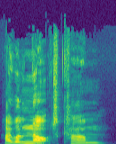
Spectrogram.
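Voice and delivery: a cat who answers to no one; haughty cat. Acted. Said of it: "said the cat".

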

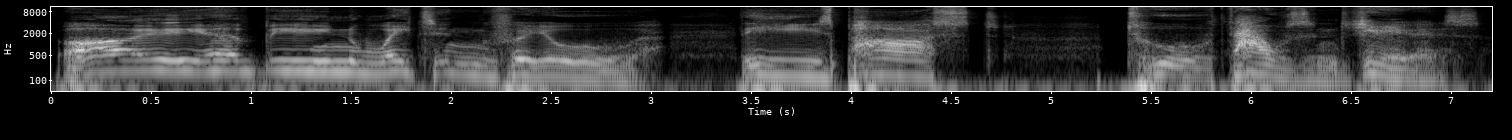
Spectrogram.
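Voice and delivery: a lightly voiced wise old dog, slow and clear. A narrator's reading. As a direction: speak slowly and plainly, like an ancient dog. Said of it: "he said clearly and without an accent".

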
